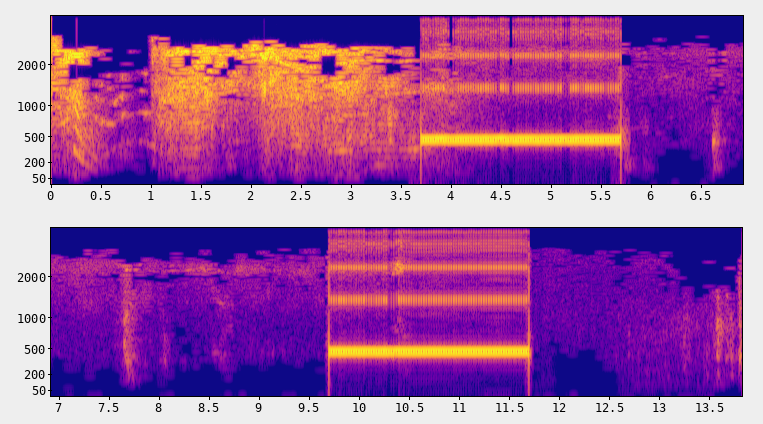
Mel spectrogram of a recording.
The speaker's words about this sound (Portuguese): eu não atendo telefone.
